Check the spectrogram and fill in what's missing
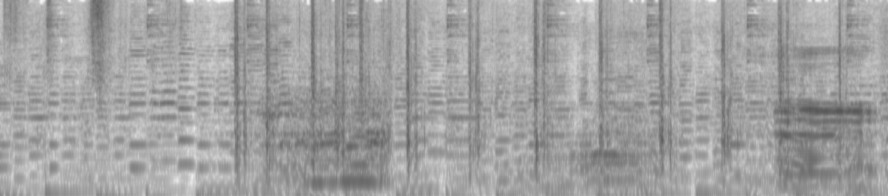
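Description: Cows and calves on a toy farm diorama moo repeatedly in drawn-out, wavering calls, several overlapping, loud and close over a steady background.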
